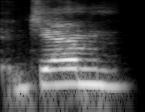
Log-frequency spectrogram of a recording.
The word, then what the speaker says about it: djembe: Okay, the drum that Sandy mentioned, it's pronounced djembe.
